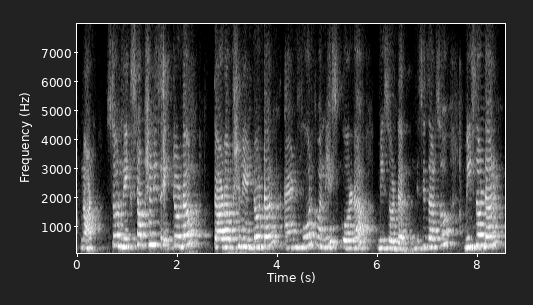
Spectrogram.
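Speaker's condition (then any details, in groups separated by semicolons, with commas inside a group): No condition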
